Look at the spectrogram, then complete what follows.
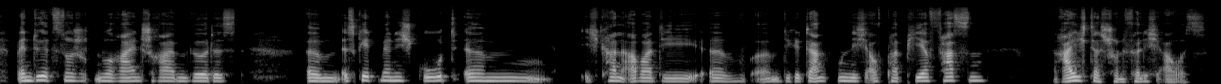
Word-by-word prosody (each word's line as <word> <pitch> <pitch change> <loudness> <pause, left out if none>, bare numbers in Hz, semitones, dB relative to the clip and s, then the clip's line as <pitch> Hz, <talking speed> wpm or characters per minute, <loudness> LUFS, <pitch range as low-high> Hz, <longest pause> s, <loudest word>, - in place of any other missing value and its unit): Wenn 170 +2 +4
du 195 - +4
jetzt 190 -1 +2
nur 175 -1 +1
sch 160 -1 -5
nur 160 -1 -1
reinschreiben 155 -1 +1
würdest: 155 - 0 0.6
„Ähm, 150 -1 +3
es 145 - -1
geht 185 -1 +2
mir 180 -1 +2
nicht 175 -1 0
gut. 180 +3 +1
Ähm, 165 +6 0 0.3
ich - - -7
kann 170 -2 +1
aber 150 +1 +2
die 140 -1 -3
äh, 150 -1 -1 0.3
ähm, 75 0 -4
die 145 - -7
Gedanken 160 +2 +1
nicht 155 -1 -1
auf 150 +2 -3
Papier 160 +2 +1
fassen“, 175 0 0 0.6
reicht 170 +4 +5
das 145 -4 +1
schon 125 -2 -1
völlig 135 +2 -3
aus. - - -7
160 Hz, 155 wpm, -25 LUFS, 150-175 Hz, 0.6 s, reicht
